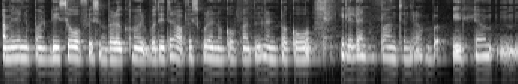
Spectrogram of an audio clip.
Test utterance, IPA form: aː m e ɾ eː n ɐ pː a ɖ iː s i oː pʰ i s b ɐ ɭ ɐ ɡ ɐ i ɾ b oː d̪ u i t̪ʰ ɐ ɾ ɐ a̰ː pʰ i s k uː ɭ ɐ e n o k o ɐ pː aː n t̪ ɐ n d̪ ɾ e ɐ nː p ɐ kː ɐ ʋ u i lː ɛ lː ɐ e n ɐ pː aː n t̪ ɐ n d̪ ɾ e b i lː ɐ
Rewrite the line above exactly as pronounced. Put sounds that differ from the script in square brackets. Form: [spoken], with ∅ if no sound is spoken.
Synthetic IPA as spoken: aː m e [l] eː n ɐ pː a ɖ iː s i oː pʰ i s b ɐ ɭ ɐ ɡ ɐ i ɾ b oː d̪ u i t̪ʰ ɐ ɾ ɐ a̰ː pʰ i s k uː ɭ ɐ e n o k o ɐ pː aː n t̪ ɐ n d̪ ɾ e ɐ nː p ɐ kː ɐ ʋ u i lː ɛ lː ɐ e n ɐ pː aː n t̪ ɐ n d̪ ɾ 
